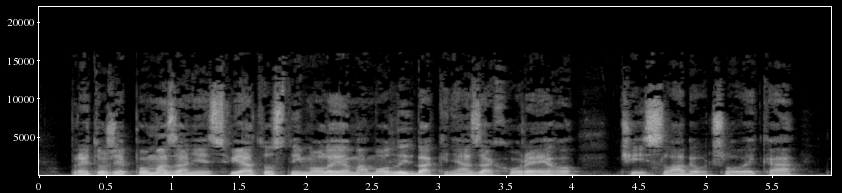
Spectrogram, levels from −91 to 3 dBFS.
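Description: At 4.88 s, just after "chorého či", the speech jumps forward, and around a tenth of a second of audio is simply gone. These are compressed frames skipped: a few whole frames of the encoded stream were missing or rejected by the decoder as damaged. The gap fits about three frames of 32 ms.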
